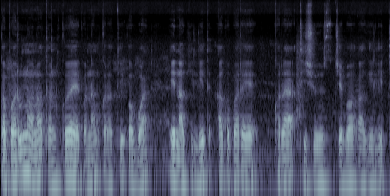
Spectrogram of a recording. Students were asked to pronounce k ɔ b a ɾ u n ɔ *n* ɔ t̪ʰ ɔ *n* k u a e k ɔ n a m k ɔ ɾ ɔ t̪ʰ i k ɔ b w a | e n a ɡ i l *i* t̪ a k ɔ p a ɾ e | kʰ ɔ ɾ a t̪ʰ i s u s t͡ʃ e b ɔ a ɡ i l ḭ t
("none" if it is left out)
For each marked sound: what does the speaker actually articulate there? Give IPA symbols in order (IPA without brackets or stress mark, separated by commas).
n, n, i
